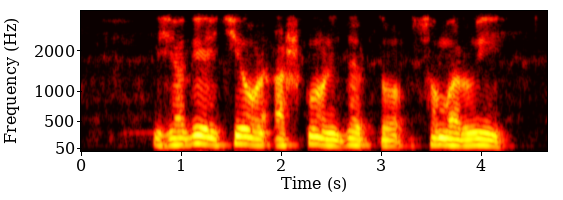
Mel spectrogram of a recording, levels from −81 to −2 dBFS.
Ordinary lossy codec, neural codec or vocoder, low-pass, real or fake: Opus, 32 kbps; codec, 16 kHz, 16 kbps, FunCodec, trained on Chinese and English, 50 frames a second; 3.6 kHz; fake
